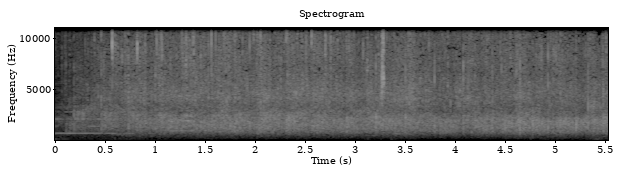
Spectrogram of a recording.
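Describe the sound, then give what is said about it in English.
A church audience applauds to welcome guests, a steady, even wash of clapping that continues without pause from start to finish. “Can you can you give all of our guests a welcome today?”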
